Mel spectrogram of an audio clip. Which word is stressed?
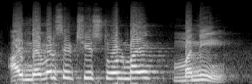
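money. The word "money" carries the main stress. "Might have stolen something else"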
